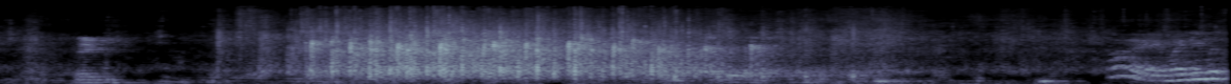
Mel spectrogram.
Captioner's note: applause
